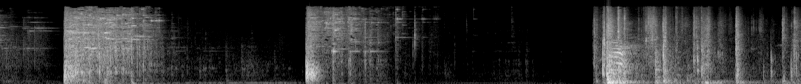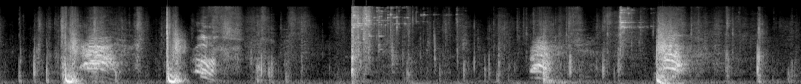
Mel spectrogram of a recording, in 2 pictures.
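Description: Stock movie fight sound effects: two short bursts of breaking and shattering, a pause of about two seconds, then a fast run of hits and thuds.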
